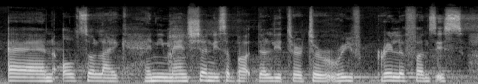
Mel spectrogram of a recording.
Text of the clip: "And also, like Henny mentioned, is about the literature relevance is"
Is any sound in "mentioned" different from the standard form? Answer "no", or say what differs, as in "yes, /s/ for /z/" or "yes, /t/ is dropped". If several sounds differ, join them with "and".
yes, /d/ is dropped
